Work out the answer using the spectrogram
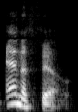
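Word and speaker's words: oenophile: AC was referred to as an enophil. Enophile, which is, before you get uncomfortable, it's a connoisseur. – I know, but I had to look it up. – Right. And it's pronounced enophil.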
